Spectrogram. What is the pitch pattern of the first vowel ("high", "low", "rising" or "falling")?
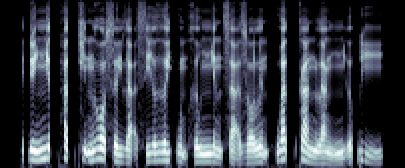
rising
